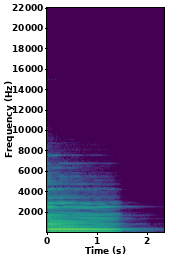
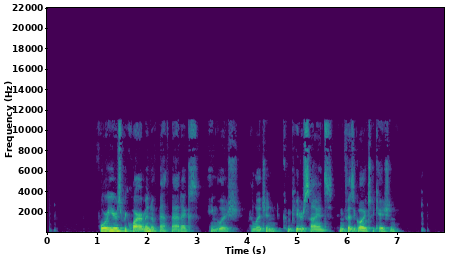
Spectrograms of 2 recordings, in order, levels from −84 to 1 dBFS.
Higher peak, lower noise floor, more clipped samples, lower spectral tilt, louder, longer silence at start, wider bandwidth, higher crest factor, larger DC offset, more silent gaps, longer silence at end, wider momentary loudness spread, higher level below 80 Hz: second, -10 dBFS vs -2 dBFS; second, -54 dBFS vs -78 dBFS; neither; about the same, -7 dB/octave vs -7 dB/octave; second, -23 LUFS vs -19 LUFS; second, 0 s vs 1.05 s; second, 8 kHz vs 11.5 kHz; about the same, 14 dB vs 18 dB; neither; neither; about the same, 0.55 s vs 0.45 s; about the same, 17 LU vs 17 LU; about the same, -58 dBFS vs -54 dBFS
